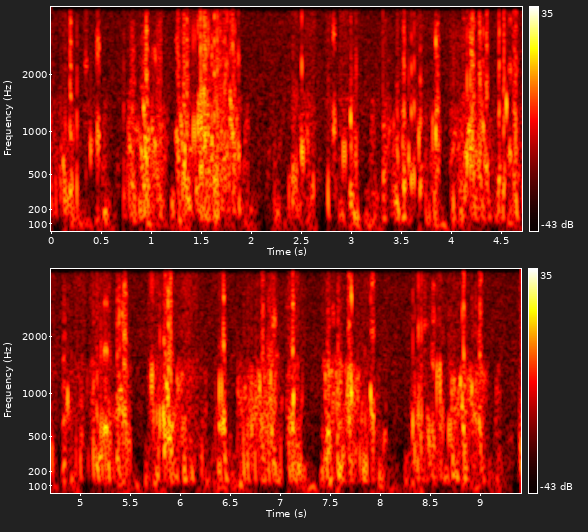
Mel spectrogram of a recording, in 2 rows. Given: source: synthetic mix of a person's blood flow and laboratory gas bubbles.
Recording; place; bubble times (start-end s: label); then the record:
Doppler ultrasound of blood flow; precordium
0.00-0.51 s: bubbles
0.73-1.18 s: bubbles
1.23-1.92 s: bubbles
2.19-2.67 s: bubbles
2.74-3.12 s: bubbles
3.31-3.90 s: bubbles
3.98-4.76 s: bubbles
4.82-5.54 s: bubbles
5.67-6.26 s: bubbles
6.32-6.52 s: bubbles
6.57-7.28 s: bubbles
7.40-8.08 s: bubbles
8.29-9.10 s: bubbles
9.14-9.17 s: bubbles
9.38-9.42 s: bubbles
From the record:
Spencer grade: 4 (maximum detectable bubble signal sounding continuously throughout systole and diastole of every cardiac period, and overriding the amplitude of the normal cardiac signals); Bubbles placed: anywhere in the cardiac cycle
